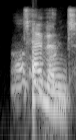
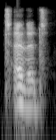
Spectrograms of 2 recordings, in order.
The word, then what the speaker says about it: Tenet: its full potential was Tenet, unfortunately. Tenant, not Tenet. Tenant. Tenet. That's how it's pronounced. Tenant! As in you are a tenant in a fucking house.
